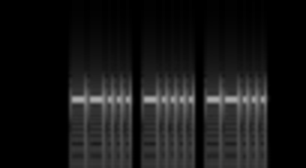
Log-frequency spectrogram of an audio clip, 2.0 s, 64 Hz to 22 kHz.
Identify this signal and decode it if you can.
Morse code, heard as a keyed tone, about 40 wpm, 700 Hz. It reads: 767
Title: Common Cut Numbers - 3-Digit 40wpm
